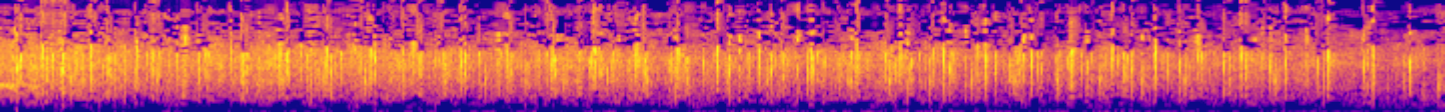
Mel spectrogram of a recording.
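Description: Audience applauding: dense, steady clapping throughout.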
